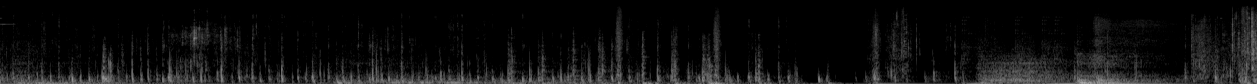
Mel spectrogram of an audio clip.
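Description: Quick footsteps run on a hard floor.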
